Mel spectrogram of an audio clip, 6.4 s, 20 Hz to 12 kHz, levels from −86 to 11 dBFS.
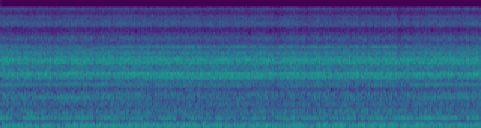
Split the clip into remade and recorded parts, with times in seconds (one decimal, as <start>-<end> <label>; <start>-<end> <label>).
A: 0.0-0.8 recorded; 0.8-2.9 remade; 2.9-3.3 recorded; 3.3-3.9 remade; 3.9-6.4 recorded

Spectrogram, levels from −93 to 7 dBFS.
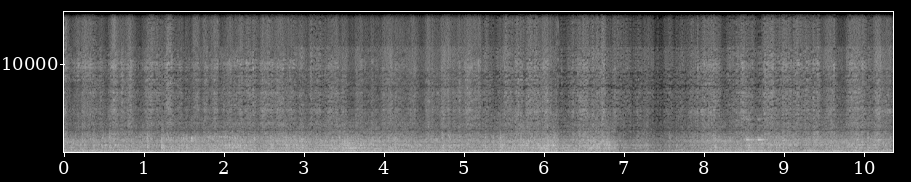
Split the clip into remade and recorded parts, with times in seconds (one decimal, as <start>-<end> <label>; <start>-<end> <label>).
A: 0.0-3.6 recorded; 3.6-5.2 remade; 5.2-10.4 recorded

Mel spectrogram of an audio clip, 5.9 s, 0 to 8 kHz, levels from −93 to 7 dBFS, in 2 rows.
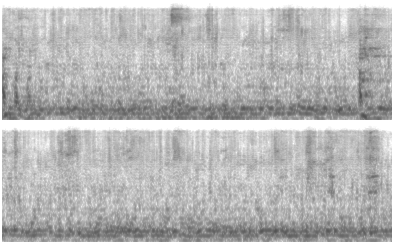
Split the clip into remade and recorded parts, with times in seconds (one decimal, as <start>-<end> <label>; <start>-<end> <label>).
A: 0.0-5.9 remade

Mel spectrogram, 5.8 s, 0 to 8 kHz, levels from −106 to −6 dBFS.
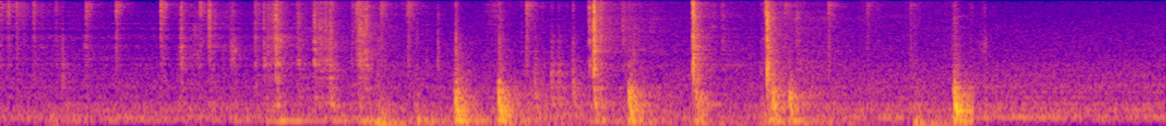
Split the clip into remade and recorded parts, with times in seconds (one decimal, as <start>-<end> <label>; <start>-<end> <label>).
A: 0.0-1.5 remade; 1.5-5.8 recorded

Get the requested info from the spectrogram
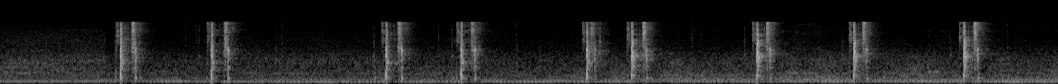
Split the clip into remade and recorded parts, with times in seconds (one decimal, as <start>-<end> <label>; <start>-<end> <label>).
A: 0.0-10.6 recorded

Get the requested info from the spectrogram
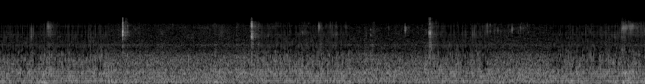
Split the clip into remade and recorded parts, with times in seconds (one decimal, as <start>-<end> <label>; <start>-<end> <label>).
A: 0.0-1.1 remade; 1.1-2.6 recorded; 2.6-3.5 remade; 3.5-4.3 recorded; 4.3-4.9 remade; 4.9-5.5 recorded; 5.5-6.5 remade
